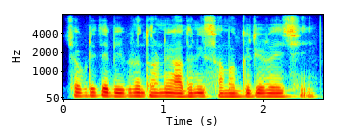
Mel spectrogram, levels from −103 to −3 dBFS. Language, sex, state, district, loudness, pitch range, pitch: Bengali, male, West Bengal, Alipurduar, -17 LUFS, 105-120 Hz, 110 Hz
